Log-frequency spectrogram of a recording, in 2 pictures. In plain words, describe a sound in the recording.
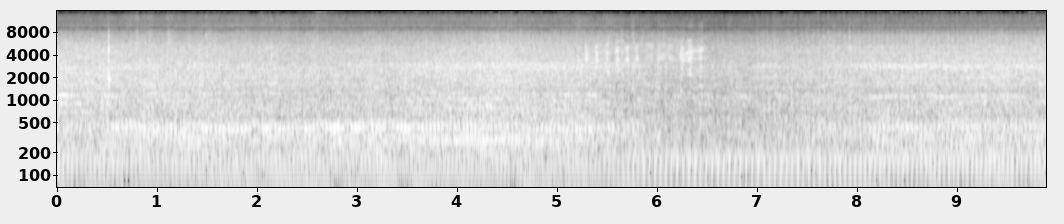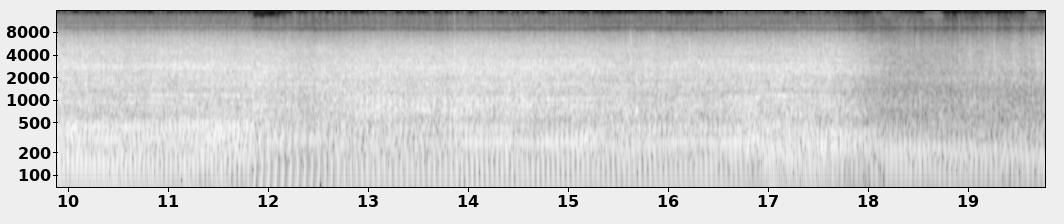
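A herd of goats trots through dry grass.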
